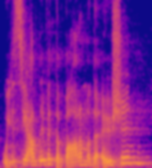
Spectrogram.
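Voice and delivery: put-on folksy Southern accent, teasing the crowd. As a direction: play a good-ol'-boy Southern Aquaman. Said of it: "why do you have a southern accent?".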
